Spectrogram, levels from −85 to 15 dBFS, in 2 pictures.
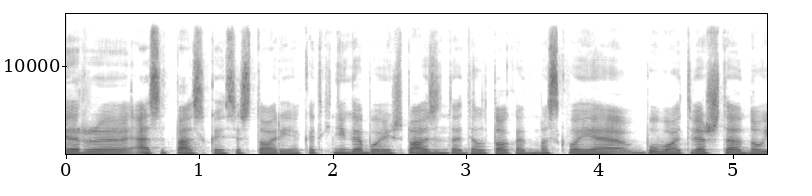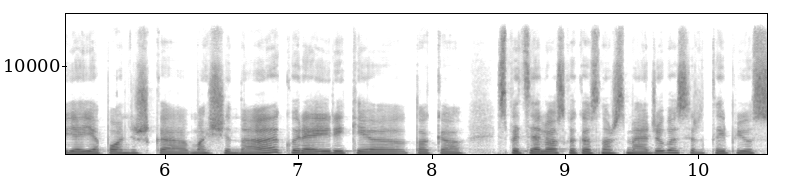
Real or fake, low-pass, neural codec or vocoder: fake; 14.4 kHz; vocoder, 48 kHz, 128 mel bands, Vocos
